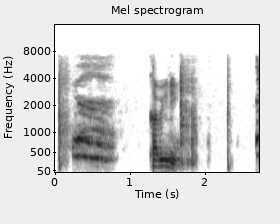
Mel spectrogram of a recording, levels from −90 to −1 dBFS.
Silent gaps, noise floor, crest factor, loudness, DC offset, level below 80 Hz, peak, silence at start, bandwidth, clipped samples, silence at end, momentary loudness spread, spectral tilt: none; -48 dBFS; 20 dB; -19 LUFS; under 0.1%; -56 dBFS; 0 dBFS; 0.05 s; 7.6 kHz; under 0.1%; 0 s; 16 LU; -5 dB/octave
